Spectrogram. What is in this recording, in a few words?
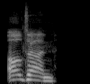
Crew Task Done, Female; Railjack Crew; New Loka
